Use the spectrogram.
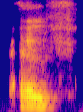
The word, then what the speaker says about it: health: Most of the words, if we have L before the final letter, the L is silent. It is written, but we don't say it.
